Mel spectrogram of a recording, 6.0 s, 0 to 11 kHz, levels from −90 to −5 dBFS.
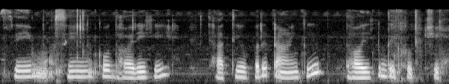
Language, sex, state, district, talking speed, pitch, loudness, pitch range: Odia, female, Odisha, Nuapada, 100 wpm, 190 Hz, -18 LUFS, 175-215 Hz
